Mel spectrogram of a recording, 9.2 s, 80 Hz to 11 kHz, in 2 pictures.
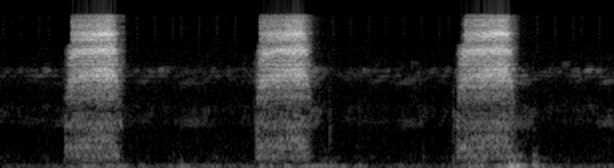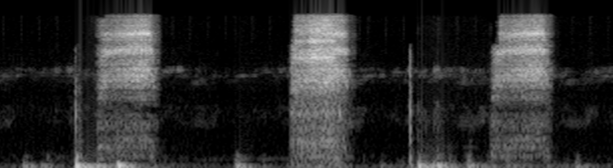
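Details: Trio of owlets in an owl box, 22 April 2024 around 8:35 pm, one or two with food: six even hissing screeches, each under half a second, repeated about every 1.5 seconds, with bumps and scraping of movement between calls.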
